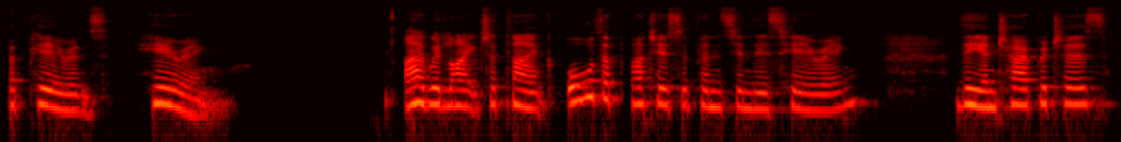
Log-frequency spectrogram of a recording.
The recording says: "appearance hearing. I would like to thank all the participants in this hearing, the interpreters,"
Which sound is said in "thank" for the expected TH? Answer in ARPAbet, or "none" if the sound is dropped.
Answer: TH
